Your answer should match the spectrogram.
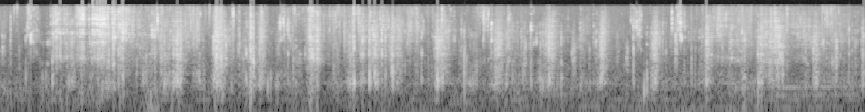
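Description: Close-miked chewing and crunching of breaded, fried boneless chicken wings by two people, with many irregular crisp bites close together.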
